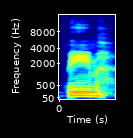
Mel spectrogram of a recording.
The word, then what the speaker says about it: Beam: that's bean beam not bean did i say bean again yes it's not mr bean it's beam is my name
